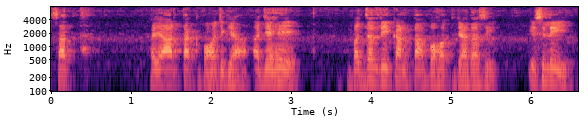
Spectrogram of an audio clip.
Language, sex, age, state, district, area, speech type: Punjabi, male, 45-60, Punjab, Mansa, rural, spontaneous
